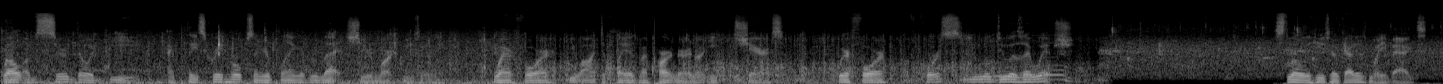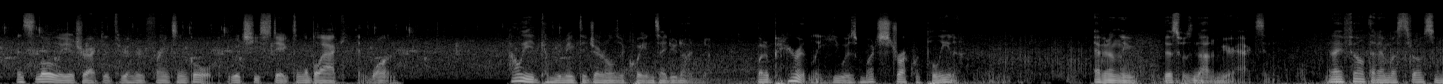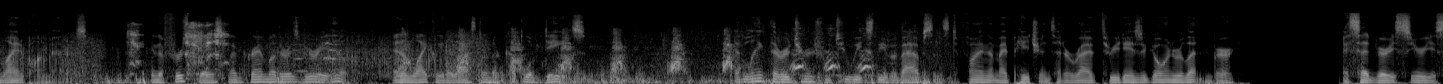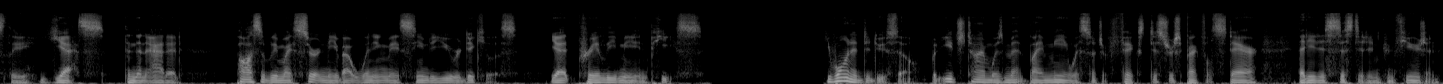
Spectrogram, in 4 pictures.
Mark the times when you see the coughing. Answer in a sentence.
The coughing can be heard from 30.1 to 31.2 s.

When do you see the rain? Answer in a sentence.
You can hear the rain from 0.0 to 38.5 s.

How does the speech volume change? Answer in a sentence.
The volume of the talking stays about the same.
